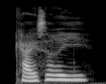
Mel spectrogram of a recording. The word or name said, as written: kejserrige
